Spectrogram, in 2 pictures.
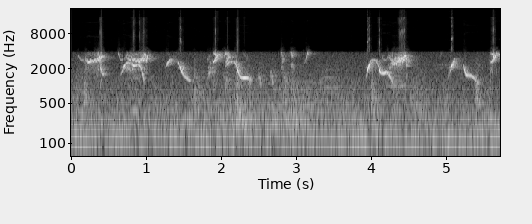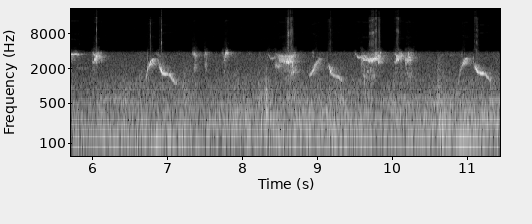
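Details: Oriental magpie-robin singing, a recording used for trapping birds and training song: repeated downward-sliding whistles, each dropping steeply, delivered in bursts roughly every second or two, mixed with short sharp clicks.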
